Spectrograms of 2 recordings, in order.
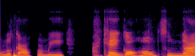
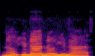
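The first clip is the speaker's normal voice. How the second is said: higher mock insistence, imitating him; boyfriend refusing; 6 semitones higher than usual. Boyfriend telling her she's not going home, higher insistent mock. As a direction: voice him blocking her, pitched up. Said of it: "He's like".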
